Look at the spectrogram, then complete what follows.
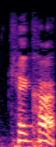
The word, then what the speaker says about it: caco-: CACO. 케카, 이렇게 발음합니다.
